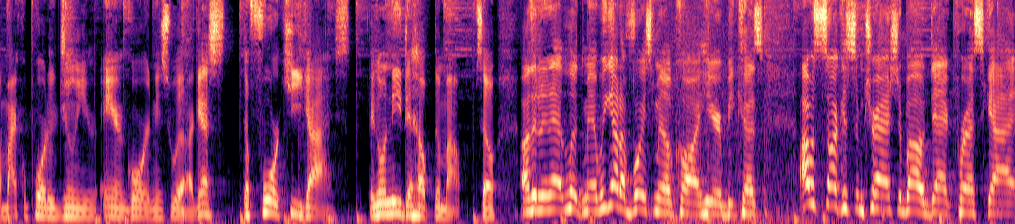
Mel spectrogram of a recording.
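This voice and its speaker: A man with a medium-pitched, darkish voice hosts a sports podcast, offering casual, opinionated commentary in informal language and swearing mildly.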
